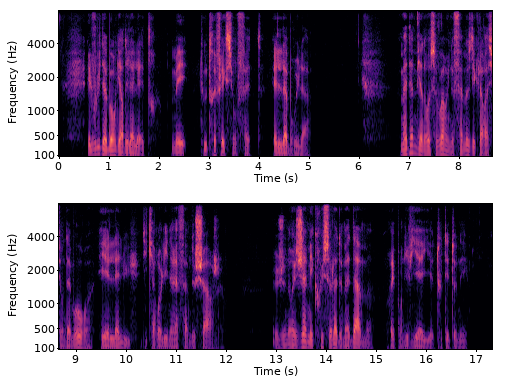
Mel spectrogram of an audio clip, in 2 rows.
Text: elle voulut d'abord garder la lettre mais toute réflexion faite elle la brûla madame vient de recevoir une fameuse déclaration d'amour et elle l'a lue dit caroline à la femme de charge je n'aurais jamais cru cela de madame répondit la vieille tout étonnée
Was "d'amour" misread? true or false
false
